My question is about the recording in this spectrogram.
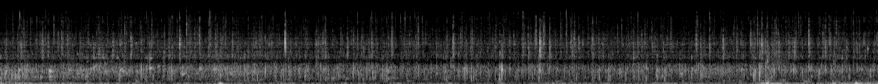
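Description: Underwater sound through a camera held below the surface: a continuous muffled water noise full of fine crackling clicks, with a few louder sharp clicks.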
